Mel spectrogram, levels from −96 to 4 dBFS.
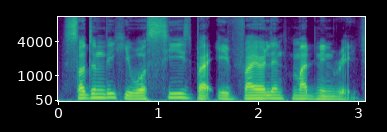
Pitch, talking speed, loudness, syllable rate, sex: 120 Hz, 175 wpm, -17 LUFS, 5.2 syllables/s, male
